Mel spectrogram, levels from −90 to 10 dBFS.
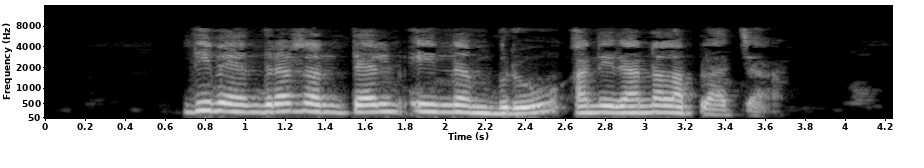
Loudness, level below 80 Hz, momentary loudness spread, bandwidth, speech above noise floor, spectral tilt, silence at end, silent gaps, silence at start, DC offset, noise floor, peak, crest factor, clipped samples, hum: -13 LUFS; -54 dBFS; 11 LU; 7.6 kHz; 62 dB; -7 dB/octave; 0.65 s; none; 0.7 s; under 0.1%; -74 dBFS; -2 dBFS; 12 dB; under 0.1%; none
